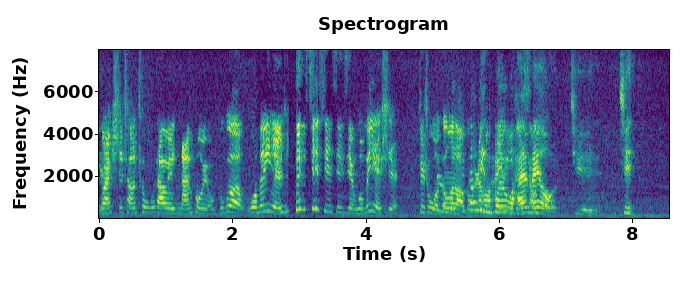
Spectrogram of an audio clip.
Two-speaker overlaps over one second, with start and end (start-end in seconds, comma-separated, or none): 5.1-6.8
